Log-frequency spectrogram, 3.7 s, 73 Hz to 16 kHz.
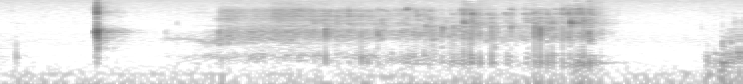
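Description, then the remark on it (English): Slurping of hot coffee early in the morning: a sharp click, then a sustained airy, wet sucking sound lasting about two seconds, fading at the end with no talking. “Sorry, folks, to be slurping and slapping down this coffee, but it is like 6:45 in the morning, for crying out loud, you know?”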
